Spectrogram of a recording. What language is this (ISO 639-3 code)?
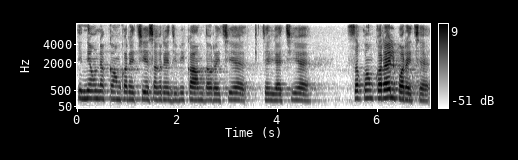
mai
